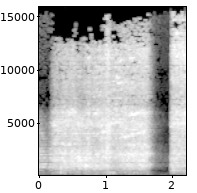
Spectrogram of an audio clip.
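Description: Movie trailer soundtrack: music under a dense rushing noise of sound effects, which cuts off suddenly near the end into a brief silence.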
